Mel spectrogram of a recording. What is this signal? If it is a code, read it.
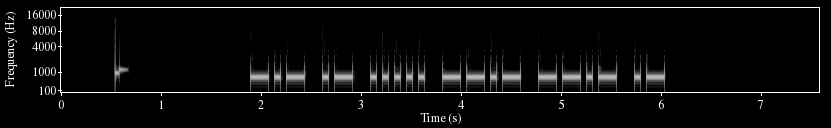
Morse code, heard as a keyed tone, about 20 wpm, 690 Hz. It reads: KA5QQA
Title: NA SOTA Chaser Callsigns 20wpm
